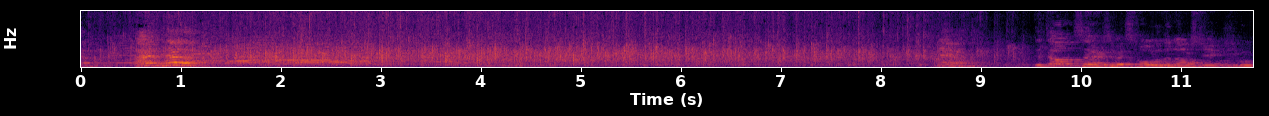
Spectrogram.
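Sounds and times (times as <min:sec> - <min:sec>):
sustained applause from a large audience: 0:00.0 - 0:09.5
scattered cheers and whoops: 0:00.3 - 0:05.2
speech: 0:09.6 - 0:11.7.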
